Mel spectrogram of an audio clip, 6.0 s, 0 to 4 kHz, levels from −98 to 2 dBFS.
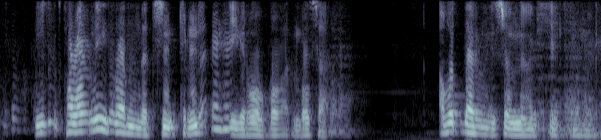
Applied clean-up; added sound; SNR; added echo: neural mask model DeepFilterNet 3.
